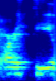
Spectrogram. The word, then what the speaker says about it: Aarti: a long time and now i'm like no it's actually arty like you know this is how it's pronounced this is how you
